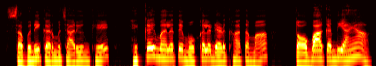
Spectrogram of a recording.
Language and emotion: Sindhi, disgusted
